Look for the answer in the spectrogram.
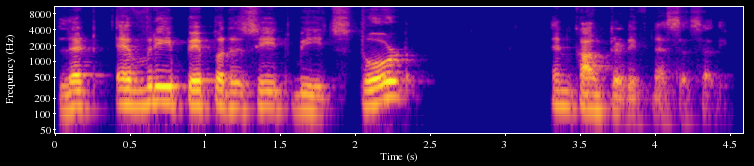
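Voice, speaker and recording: Slow, deliberate man. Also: medium pitch, lively intonation, gravelly, darkish tone. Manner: deliberate, measured explanations. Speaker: guest speaker. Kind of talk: discussion talk.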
